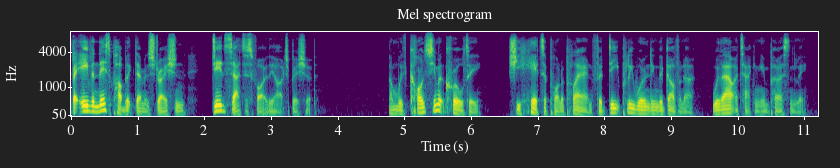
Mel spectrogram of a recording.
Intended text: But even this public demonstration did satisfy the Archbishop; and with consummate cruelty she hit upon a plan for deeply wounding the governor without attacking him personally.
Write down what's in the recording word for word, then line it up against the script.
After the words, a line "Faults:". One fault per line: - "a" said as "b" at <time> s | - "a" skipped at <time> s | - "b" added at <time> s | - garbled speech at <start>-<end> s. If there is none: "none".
But even this public demonstration did satisfy the Archbishop; and with consummate cruelty she hit upon a plan for deeply wounding the governor without attacking him personally.
Faults:
none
